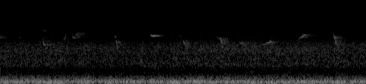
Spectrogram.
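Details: Fantail singing, offered as a lure to trap birds: quick thin whistles, mostly upslurred, given about two to three per second against a continuous deep rumbling background noise.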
